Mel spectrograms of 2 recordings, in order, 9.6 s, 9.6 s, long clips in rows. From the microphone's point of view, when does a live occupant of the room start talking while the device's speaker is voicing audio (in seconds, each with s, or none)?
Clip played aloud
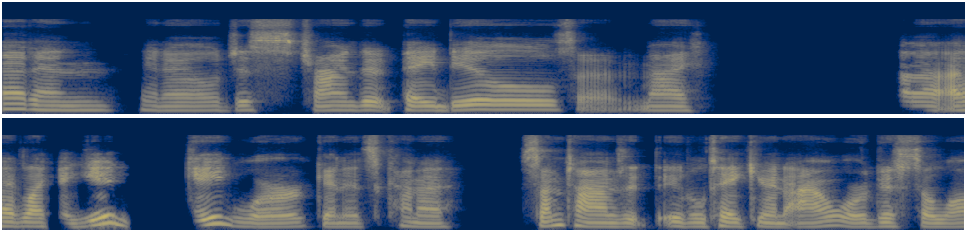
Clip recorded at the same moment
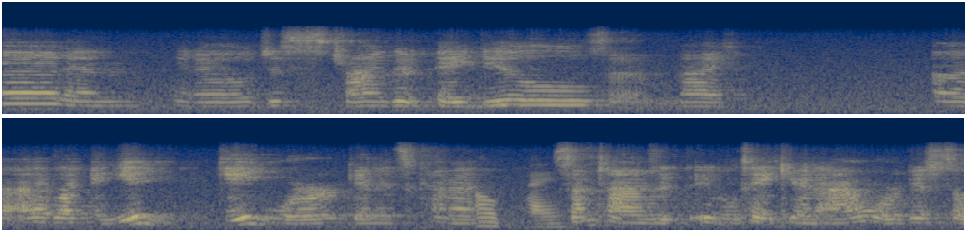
7.2 s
